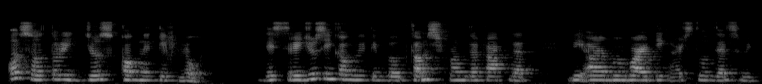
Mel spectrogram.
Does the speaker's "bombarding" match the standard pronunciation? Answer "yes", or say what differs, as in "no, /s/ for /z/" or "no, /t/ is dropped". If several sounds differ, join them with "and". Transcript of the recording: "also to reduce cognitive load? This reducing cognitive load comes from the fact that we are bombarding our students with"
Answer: no, /m/ is dropped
